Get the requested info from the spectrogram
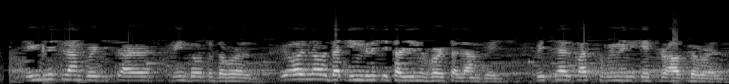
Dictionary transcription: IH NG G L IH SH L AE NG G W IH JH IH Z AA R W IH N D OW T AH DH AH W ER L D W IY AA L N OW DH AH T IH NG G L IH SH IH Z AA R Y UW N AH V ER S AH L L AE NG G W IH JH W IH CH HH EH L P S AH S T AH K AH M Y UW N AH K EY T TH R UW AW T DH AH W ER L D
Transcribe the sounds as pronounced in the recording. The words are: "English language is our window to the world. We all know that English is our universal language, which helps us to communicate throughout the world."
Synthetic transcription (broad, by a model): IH NG G L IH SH L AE NG G W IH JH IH S AA R W IH N D OW T AH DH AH W ER L D W IY AA L N OW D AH T IH NG G L IH SH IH S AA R Y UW N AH V ER S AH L L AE NG G W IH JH W IH CH HH EH L P AH S T AH K AH M Y UW N AH K EY T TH R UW AW T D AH W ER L D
